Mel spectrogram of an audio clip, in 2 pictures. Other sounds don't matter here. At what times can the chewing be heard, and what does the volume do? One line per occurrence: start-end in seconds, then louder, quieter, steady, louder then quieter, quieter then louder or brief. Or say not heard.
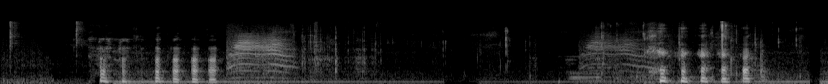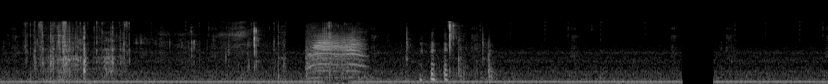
2.8-13.2 louder.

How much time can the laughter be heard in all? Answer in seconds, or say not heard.
4 s.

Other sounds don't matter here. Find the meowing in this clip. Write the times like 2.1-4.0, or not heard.
2.2-3.0, 5.8-6.8, 11.3-12.0.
